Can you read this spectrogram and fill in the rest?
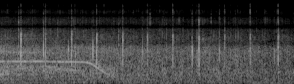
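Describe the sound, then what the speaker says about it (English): Scattered clapping from a crowd, light and steady, with a sustained electronic tone that fades and bends downward early on. "give them a round of applause because that is something to be celebrated"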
